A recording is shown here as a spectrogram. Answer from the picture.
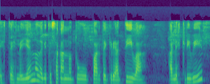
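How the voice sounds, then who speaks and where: The woman has a fairly low pitch and an unremarkable speaking voice. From Canary Islands, Tenerife. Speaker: podcast co-host. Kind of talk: spoken audio letter.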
